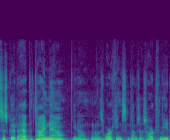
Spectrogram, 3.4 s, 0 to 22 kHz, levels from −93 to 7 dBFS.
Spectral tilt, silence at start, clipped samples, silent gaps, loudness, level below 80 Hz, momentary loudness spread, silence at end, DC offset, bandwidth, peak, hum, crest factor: -7 dB/octave; 0 s; under 0.1%; none; -26 LUFS; -46 dBFS; 11 LU; 0 s; under 0.1%; 11 kHz; -8 dBFS; none; 16 dB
